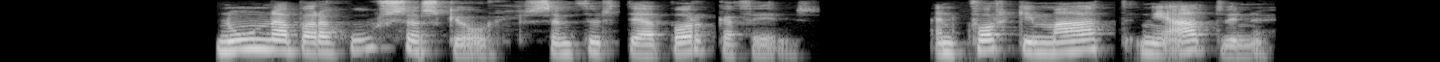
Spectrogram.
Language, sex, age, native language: Icelandic, female, 40-49, Icelandic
